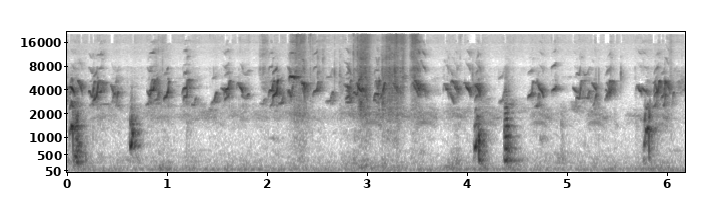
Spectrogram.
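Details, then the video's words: Young chicks at water, chirping in a continuous shrill chorus of short downslurred peeps, with occasional hard pecking clicks and a louder burst of noise around the middle. "Adorable Baby Chicks Quenching Thirst Chicks Sound Effects For Kids"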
